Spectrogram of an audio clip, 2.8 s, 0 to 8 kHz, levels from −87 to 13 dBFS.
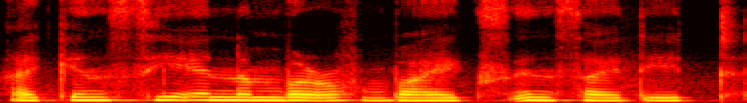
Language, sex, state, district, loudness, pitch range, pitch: English, female, Arunachal Pradesh, Longding, -15 LUFS, 225-240 Hz, 230 Hz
